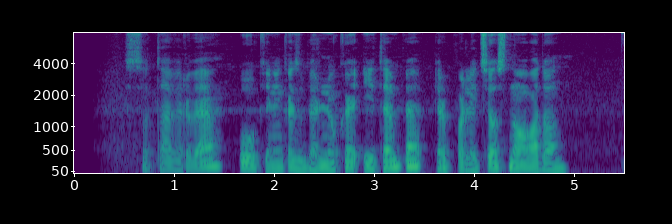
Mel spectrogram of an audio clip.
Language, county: Lithuanian, Klaipėda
